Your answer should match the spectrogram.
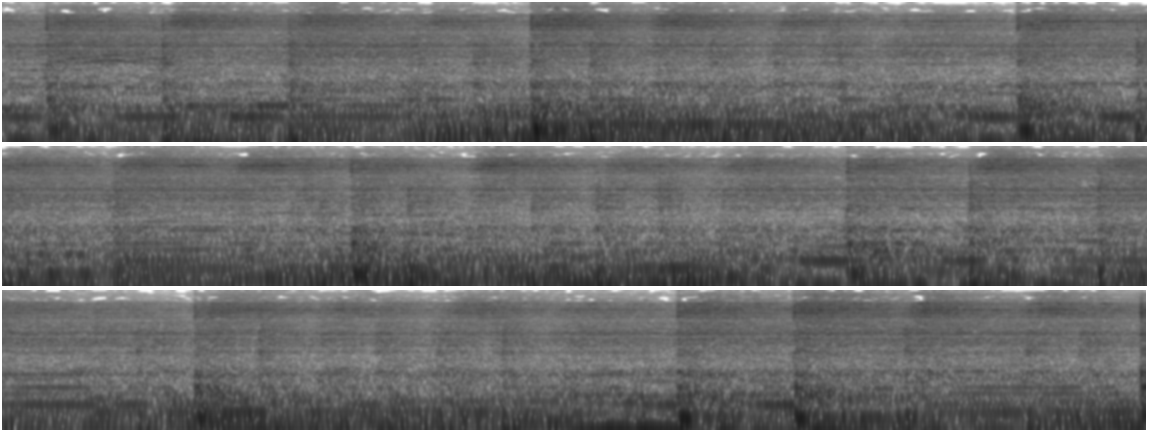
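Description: Live rock band playing an instrumental passage with electric guitars, bass guitar and drum kit, loud and steady throughout.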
